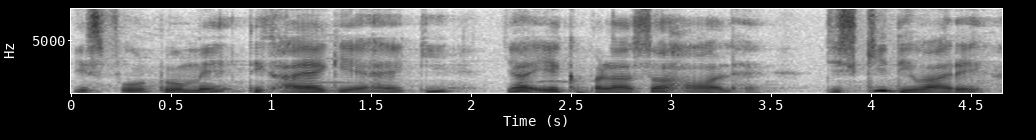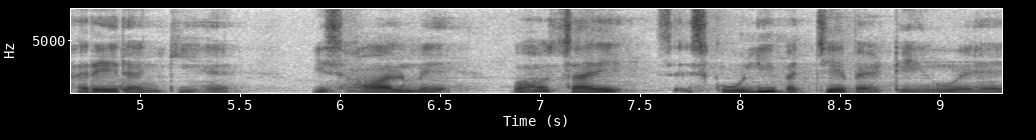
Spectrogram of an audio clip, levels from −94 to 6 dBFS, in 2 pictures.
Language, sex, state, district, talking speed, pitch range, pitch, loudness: Hindi, male, Bihar, Saharsa, 185 wpm, 105-135 Hz, 120 Hz, -17 LUFS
